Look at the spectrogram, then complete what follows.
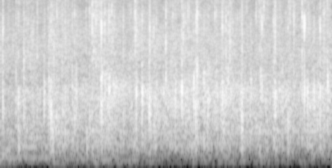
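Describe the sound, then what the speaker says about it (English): Steady applause from a live audience for the performers at a music road show, dense clapping at close range and fairly loud throughout, with no talking over it. "Let's have a hand for these guys."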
